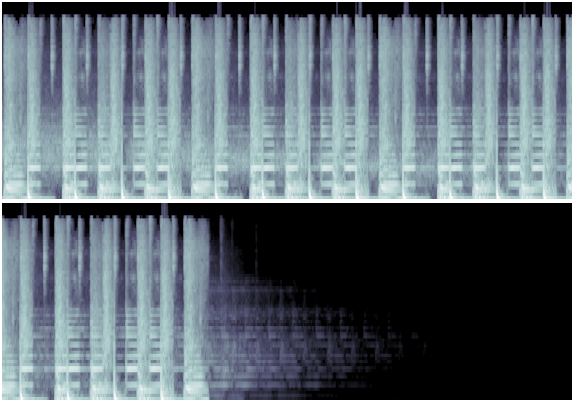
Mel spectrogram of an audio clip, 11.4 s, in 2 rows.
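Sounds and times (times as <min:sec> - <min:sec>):
music loop in E: 0:00.0 - 0:08.2.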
